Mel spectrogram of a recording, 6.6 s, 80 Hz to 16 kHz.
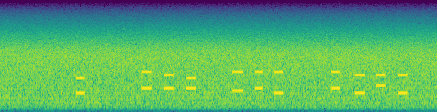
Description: DTMF, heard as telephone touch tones, dialled by hand, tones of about 140 ms, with radio hiss. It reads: 1 987 693 9202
